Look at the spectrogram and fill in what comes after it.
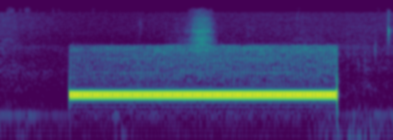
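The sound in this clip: A single telephone ringing tone sounds on the line while a call connects: one steady, loud, mid-pitched tone lasting about two seconds, with faint low sounds before and after it.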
